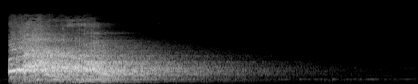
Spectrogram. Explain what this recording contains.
Monster shriek #2
I edited my voice with Audacity to sound like a monster. I added some reverb too.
